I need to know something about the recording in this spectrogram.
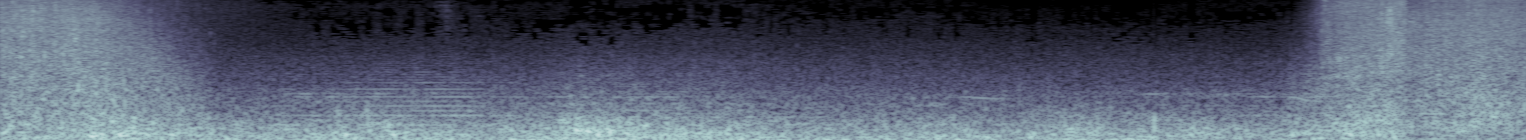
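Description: Sound turns dull and muffled underwater.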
